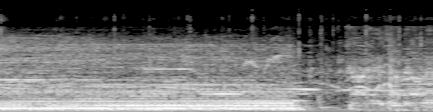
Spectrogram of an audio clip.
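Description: A live punk band's distorted electric guitars and bass holding one sustained chord that rings steadily, then cutting off abruptly about three seconds in, leaving crowd voices from the club.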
